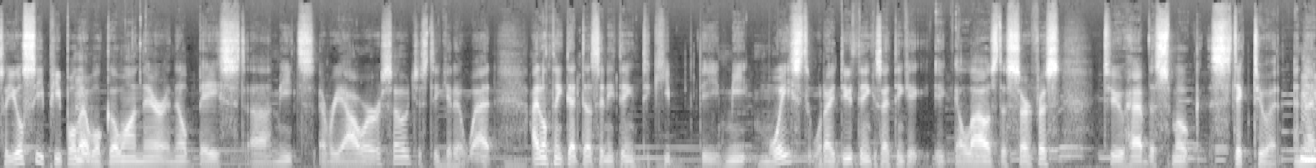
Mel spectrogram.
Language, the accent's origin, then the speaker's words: English; St. Louis, Missouri, United States; I'm from St. Louis originally, and more people consume more sauce per capita in St. Louis than any other city in the United States.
